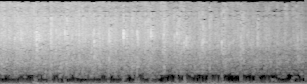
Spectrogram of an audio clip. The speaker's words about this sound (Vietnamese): Tràng vỗ tay giòn giả đó như là một lời cam kết và như là một sự phát nguyện.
